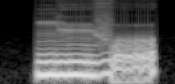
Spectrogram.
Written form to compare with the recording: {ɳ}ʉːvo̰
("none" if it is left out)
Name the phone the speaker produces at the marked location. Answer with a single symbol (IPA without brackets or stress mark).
ɲ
